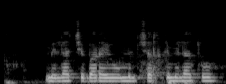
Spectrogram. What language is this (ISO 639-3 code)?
pus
